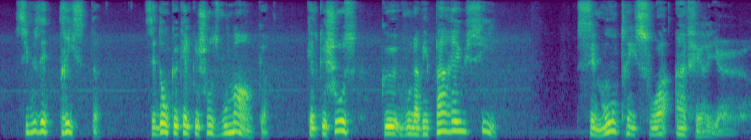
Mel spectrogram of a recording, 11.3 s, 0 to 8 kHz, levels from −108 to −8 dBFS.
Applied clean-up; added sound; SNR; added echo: none; none; none; none.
